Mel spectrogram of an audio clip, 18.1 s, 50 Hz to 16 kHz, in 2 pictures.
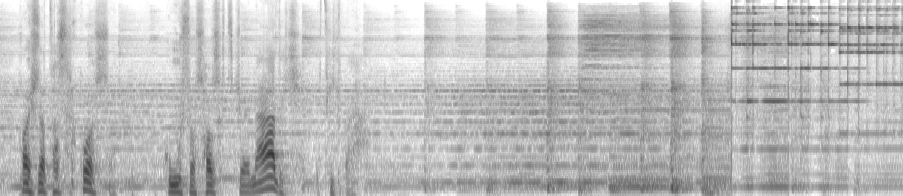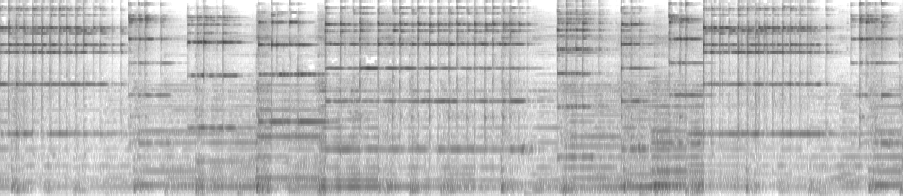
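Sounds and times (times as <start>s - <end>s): hand bells ringing: 7.3s - 18.0s.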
